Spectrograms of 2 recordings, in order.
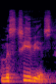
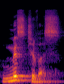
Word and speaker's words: mischievous: in the word mischievous this is not mischievous there is no i after the v the last syllable is just thus so mischievous and then there are words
